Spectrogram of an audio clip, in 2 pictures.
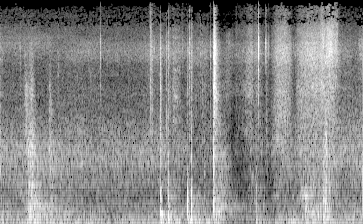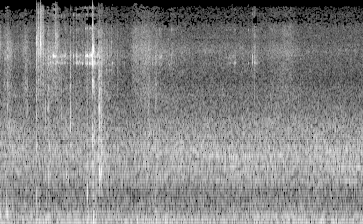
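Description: Rummaging in a cardboard box of bottles and packages: cardboard scraping and rustling, with several sharp knocks and clunks as items are moved. A steady low hum runs underneath.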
